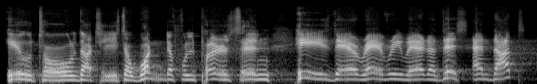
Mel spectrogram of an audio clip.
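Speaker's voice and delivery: high, cackling scornful taunts; mocking villain laugh. Demon king taunts little Prahalad, mocking laughter. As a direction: sneer and laugh at the child.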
